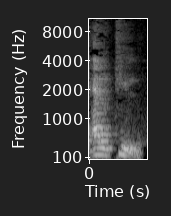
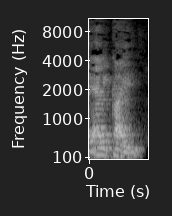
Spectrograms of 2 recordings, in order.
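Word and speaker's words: alkyl: যেটা পাবো সেটাই হচ্ছে অ্যালকিল বা উচ্চারণ ভেদে অ্যালকাইল, ঠিক আছে, বা এটাকে বলা হয় জৈব মূলক, কারণ এদের মধ্যে কিন্তু কার্বন পরমাণু থাকবেই।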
